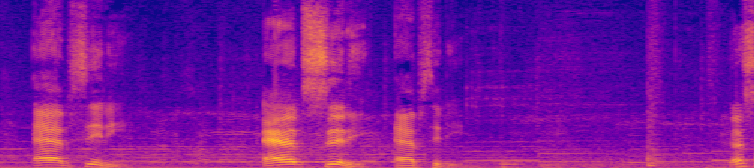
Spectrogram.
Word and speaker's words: ABCDE: because her name is spelled ABCDE now it's pronounced AB City AB City AB City that's an odd name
